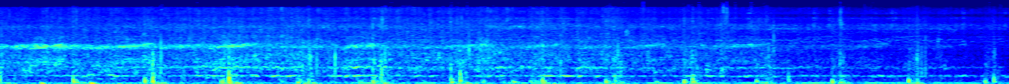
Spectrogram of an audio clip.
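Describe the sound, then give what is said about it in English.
Bullfrogs croaking in the evening on an island: faint, repeated low croaks mixed with many sharp clicking pulses at an uneven pace, over a steady background hum. “and the belch of bullfrogs in the evening.”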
